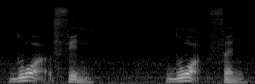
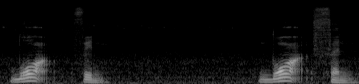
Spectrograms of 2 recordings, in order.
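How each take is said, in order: First: The first vowel is a 'u' sound. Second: The first vowel is an 'a' sound. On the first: "membacanya dengan dhammah" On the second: "membacanya dengan fathah"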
